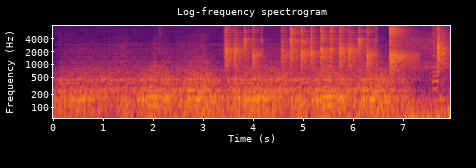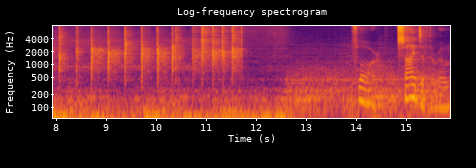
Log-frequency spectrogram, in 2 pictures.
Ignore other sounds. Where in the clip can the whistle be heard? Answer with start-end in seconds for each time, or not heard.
not heard.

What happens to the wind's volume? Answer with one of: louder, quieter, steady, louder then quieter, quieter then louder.
quieter then louder.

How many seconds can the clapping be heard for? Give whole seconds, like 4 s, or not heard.
8 s.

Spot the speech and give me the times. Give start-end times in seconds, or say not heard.
13.9-15.8.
